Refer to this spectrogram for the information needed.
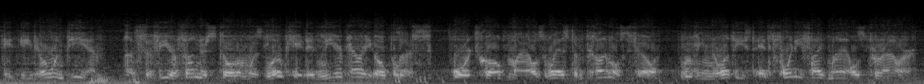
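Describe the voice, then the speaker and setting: A synthetic man's voice reading a scripted weather warning bulletin in a formal, flat, clipped way as a radio announcer. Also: mid-range voice, moderate pace. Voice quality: synthetic text-to-speech voice. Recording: muffled, noisy weather radio with hum.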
